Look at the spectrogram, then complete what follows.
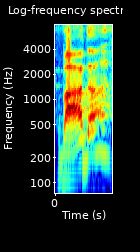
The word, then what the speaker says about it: vada: And um I think the Indian name of the object is a vada. Is that correct? Vada. How how do you spell it?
